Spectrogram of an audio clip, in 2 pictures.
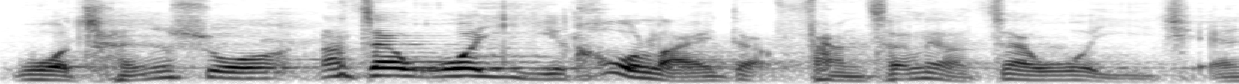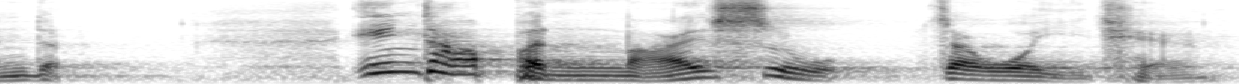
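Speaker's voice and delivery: slow, measured Bible reading; scripture reading. Acted. Pastor reading John to the congregation, slow and solemn. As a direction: read the verses slowly and solemnly.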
